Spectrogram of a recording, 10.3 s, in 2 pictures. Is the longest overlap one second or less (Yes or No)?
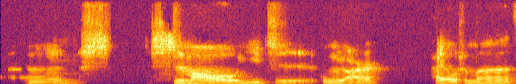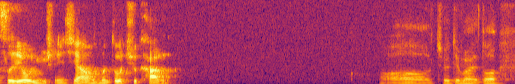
Yes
